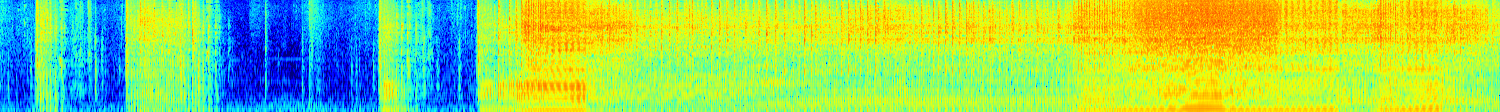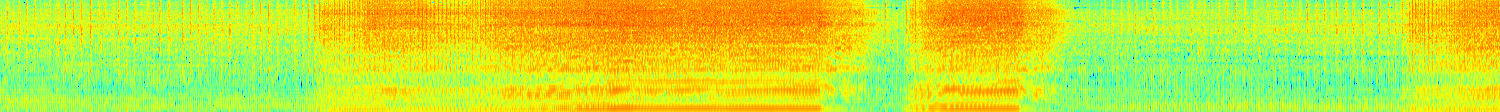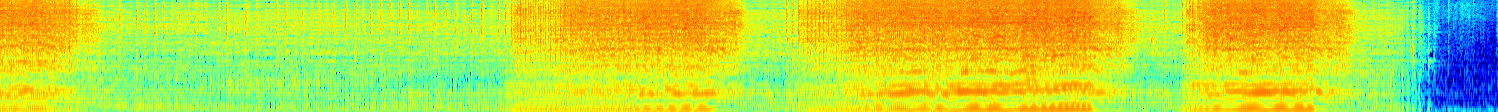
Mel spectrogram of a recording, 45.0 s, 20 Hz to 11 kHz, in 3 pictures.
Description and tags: chainsaw small engine turn on and sawing from small distance stereo M10
This sound effect was recorded with high quality sound equipment and comes from a sound library called Chainsaw which is pack of 111 high quality audio files with a total length of 116 minutes. In this library you'll find recordings of chainsaw captured from different perspectives.
ambient, chain, chainsaw, distance, effect, engine, gas, mechanic, mechanical, medium, off, rpms, saw, sawing, small, sound, turn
